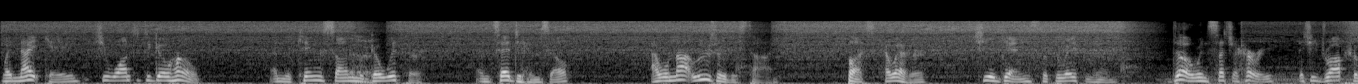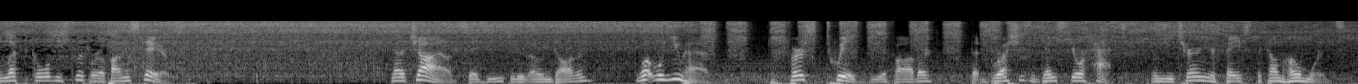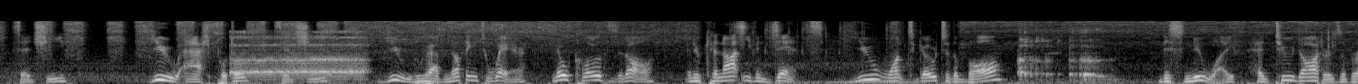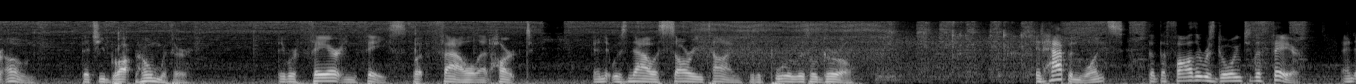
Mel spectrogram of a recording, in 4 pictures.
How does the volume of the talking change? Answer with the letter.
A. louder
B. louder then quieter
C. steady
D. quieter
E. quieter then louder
C.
